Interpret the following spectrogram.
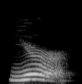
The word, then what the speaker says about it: you're: You are. Your sounds like sure.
